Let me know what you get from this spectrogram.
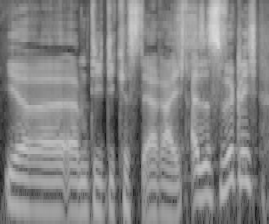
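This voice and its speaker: A man's voice: medium pitch, big pitch swings, moderate pace, a little mellow, clear, resonant tone. A man co-hosting a podcast, explaining things loosely in casual, colloquial talk. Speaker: podcast co-host. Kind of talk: casual chat.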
